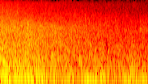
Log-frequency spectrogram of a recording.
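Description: Logo-intro sound effect: the rumble of a thunderclap with rain noise, dying away steadily.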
